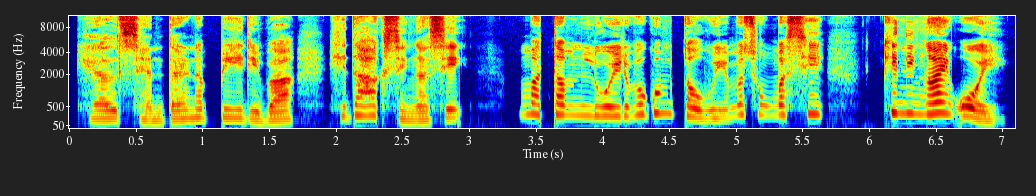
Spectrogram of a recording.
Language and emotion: Manipuri, fearful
